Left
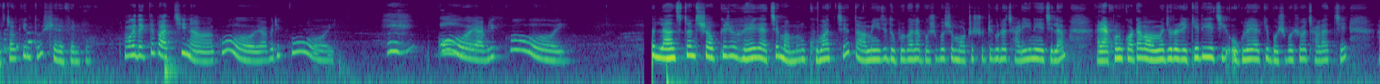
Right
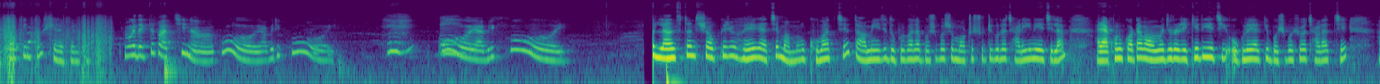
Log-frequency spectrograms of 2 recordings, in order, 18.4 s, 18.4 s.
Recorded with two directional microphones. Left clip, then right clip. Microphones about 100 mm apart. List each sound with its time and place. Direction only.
0.3 s a woman's voice: 5° left (ahead or behind)
1.6 s a woman's voice: 45° left (ahead or behind)
3.1 s a woman's voice: 50° left (ahead or behind)
5.1 s a woman's voice: centre (ahead or behind)
6.1 s speech: 35° left (ahead or behind); by 7.5 s 20° left (ahead or behind)
8.7 s speech: 20° right (ahead or behind)
9.0 s a woman's voice: 5° right (ahead or behind)
10.8 s a woman's voice: 15° right (ahead or behind)
15.0 s a woman's voice: 5° right (ahead or behind); by 18.3 s 20° right (ahead or behind)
